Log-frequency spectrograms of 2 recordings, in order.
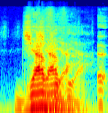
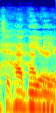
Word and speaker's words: Javier: J yeah yeah but the J is silent we pronounce it heavier instead of so instead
